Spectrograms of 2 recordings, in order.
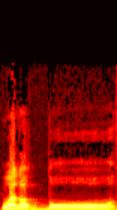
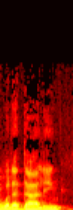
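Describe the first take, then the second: First: The d sound is heavy with a full mouth. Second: The d sound is light and thin. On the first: The speaker calls it right. "Full mouth" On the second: The speaker calls it wrong. "It's not wala darling"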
